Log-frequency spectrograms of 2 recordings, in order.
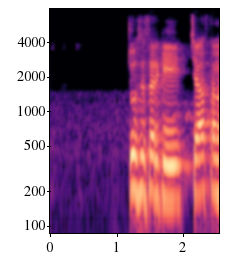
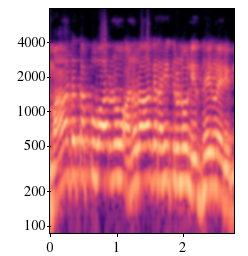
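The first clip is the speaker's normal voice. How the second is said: raised Bible reading voice; scripture reading; 5 semitones higher than usual. Acted. Pastor rereading verse thirty-one to the church, raised. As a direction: read the verse out again clearly.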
